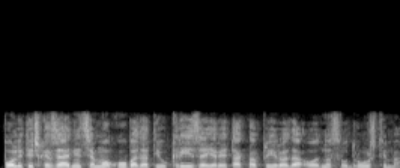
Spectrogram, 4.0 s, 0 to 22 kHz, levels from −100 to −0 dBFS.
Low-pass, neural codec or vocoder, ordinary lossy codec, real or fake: 7.2 kHz; codec, 16 kHz, 16 kbps, FunCodec, trained on Chinese and English, 50 frames a second; none; fake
